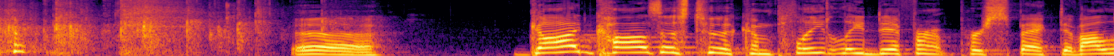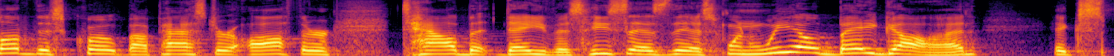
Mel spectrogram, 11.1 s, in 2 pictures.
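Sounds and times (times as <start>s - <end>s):
audience clapping lightly: 0.0s - 2.0s
speech: 1.5s - 2.0s, 2.6s - 11.1s.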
